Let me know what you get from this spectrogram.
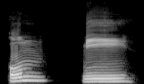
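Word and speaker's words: أمي: So the full pronunciation is ummi, ummi, ummi.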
